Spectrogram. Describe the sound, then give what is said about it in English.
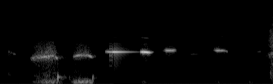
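A short whistled tune of about seven notes, some quick and some held, rising and falling in pitch, with no talking. “So they start whistling.”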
